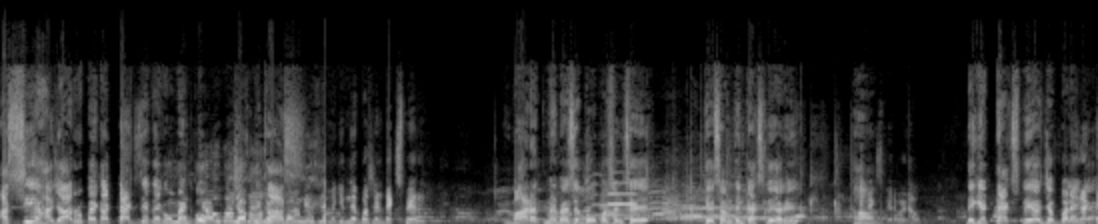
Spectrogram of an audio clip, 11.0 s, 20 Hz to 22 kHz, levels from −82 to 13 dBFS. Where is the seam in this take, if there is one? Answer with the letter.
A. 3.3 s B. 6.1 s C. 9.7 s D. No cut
A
